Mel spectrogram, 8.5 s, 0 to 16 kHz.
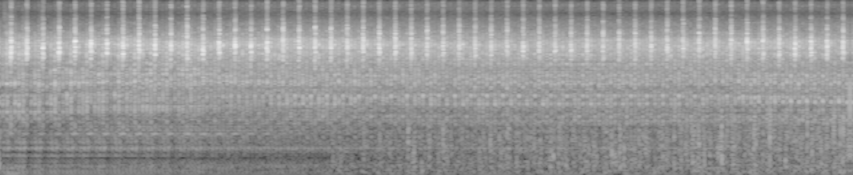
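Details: Mercedes OM611 CDI diesel at idle: sharp, regular ticking knock about three per second over the diesel clatter, heard more at the rear right. Abnormal noise, cause not yet found.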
